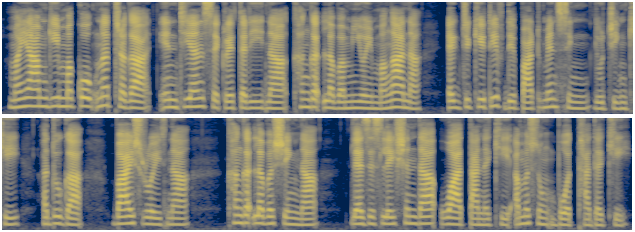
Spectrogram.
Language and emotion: Manipuri, neutral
